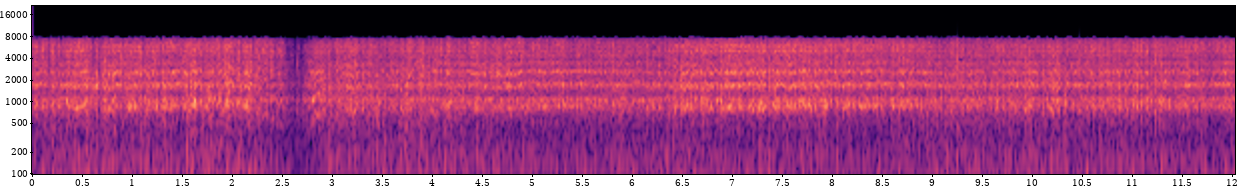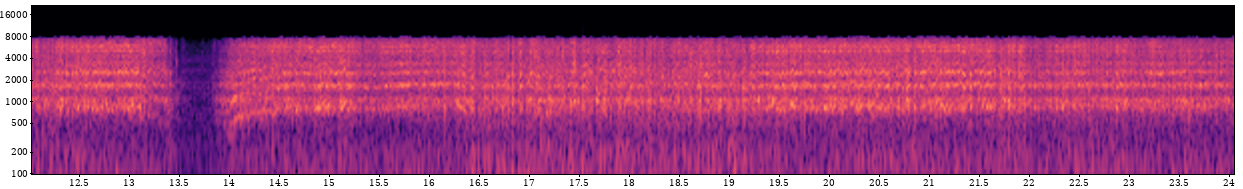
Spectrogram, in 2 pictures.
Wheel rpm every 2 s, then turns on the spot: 220, 160, 220, 220, 230, 230, 160, 190, 210, 210, 210, 230.
none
